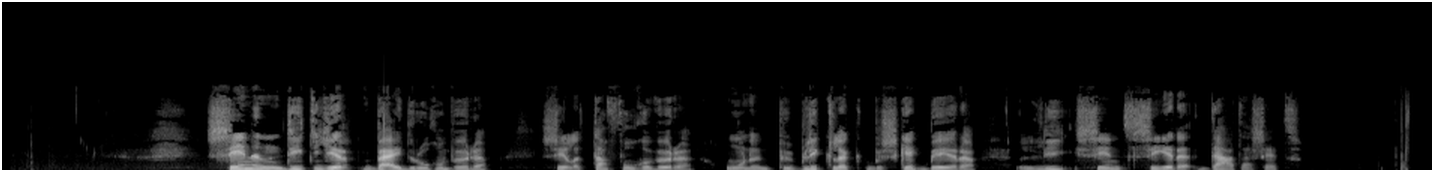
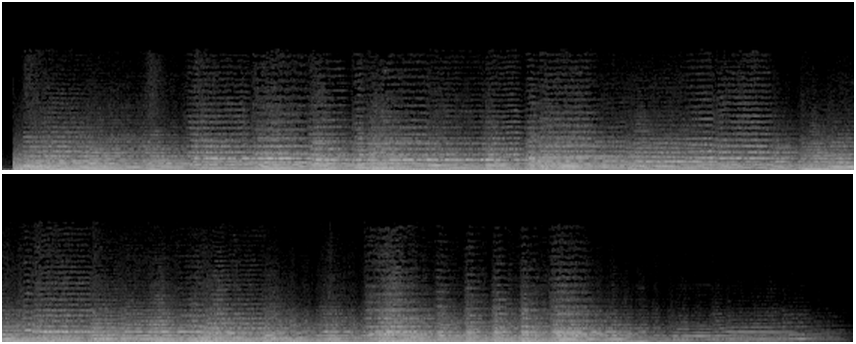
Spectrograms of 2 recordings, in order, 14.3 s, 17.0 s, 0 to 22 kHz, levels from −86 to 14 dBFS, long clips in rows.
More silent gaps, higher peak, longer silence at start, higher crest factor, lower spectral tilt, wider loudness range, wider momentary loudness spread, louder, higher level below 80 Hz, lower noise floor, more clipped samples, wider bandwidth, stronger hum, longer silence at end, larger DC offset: neither; first, 0 dBFS vs -8 dBFS; first, 1.55 s vs 0.1 s; first, 26 dB vs 16 dB; second, -4 dB/octave vs -6.5 dB/octave; first, 11 LU vs 4 LU; first, 21 LU vs 13 LU; about the same, -24 LUFS vs -23 LUFS; second, -74 dBFS vs -42 dBFS; first, -85 dBFS vs -48 dBFS; neither; second, 11 kHz vs 14.5 kHz; neither; about the same, 0.25 s vs 0.35 s; neither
